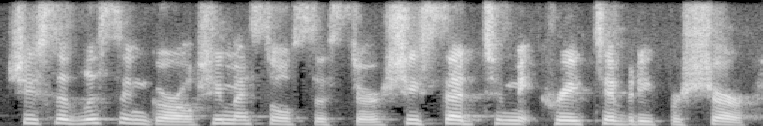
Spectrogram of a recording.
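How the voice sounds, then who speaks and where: A woman in her fifties with a medium-pitched voice. She speaks as a guest in a casual interview, candid and colloquial, often slipping quoted remarks into her storytelling. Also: brisk. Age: 50s. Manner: animated storytelling, quotes herself and others, colloquial. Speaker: interview guest, real estate broker and speaker.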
